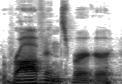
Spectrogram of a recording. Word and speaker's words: Ravensburger: we should um PS in Germany we say Ravensburger because that's how the town is pronounced in which the company is based you know of course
